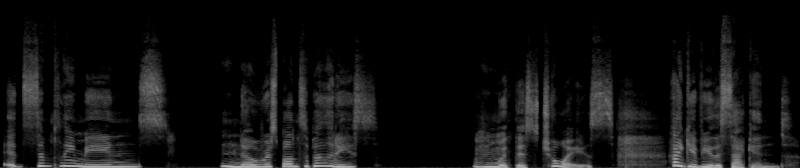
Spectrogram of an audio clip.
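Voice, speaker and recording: A cruel and seductive empress, acted by a woman in an audio roleplay, speaks slowly in a soft, mellow, fairly high voice. Her delivery is regal and teasing, with formal, calculated phrasing, recorded close and dry. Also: dry recording, heavily acted. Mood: silky, persuasive. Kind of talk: scripted audio roleplay, ASMR-style monologue to the listener.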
